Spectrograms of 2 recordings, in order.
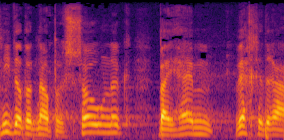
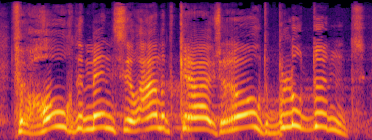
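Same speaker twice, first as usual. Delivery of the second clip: rising fervour; 9 semitones higher, 5 dB louder, slower than usual. Acted. Preaching climax on the cross.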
